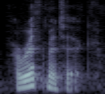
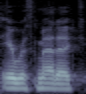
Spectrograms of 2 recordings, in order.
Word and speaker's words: arithmetic: think isn't that word arithmetic no it's actually pronounced arithmetic and I believe that's because it's an adjective so in this particular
